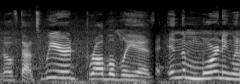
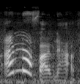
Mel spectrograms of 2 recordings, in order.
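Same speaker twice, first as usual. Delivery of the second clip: high squeak; 14 semitones higher, faster than usual. Pretend. High squeak correcting herself.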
